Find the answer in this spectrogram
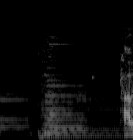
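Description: Steel-string acoustic guitar strummed once with a pick about half a second in; the chord rings on and slowly fades. Before it, the last of a previous chord dies away.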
